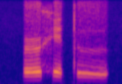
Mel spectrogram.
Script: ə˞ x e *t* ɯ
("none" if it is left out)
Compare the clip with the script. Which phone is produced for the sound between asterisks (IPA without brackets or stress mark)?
t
